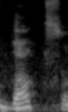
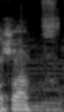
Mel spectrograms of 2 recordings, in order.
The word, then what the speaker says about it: Gex: Toda vez que eu, vejo, toda vez que eu via aquela propaganda, falava aí, o, o, o, é Gex ou Jex? Acho que é Gex o nome, não é Jex. Eu sempre li Jex.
